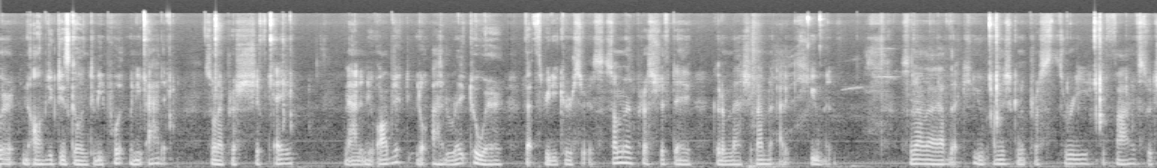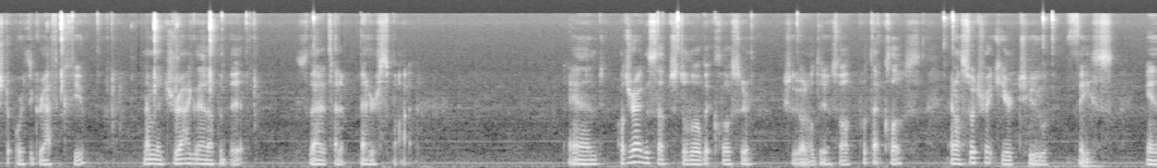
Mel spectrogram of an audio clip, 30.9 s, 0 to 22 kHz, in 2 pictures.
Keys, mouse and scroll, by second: 4.0 shift+a, 13.6 KP_3, 15.0 KP_5, 20.0-21.9 drag, 21.9 middle click, 26.0-28.5 middle drag, 28.5-30.4 drag.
